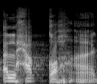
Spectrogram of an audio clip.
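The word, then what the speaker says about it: الحاقة: Macam mana cara bacanya? Alhaqqah. Ha tak boleh baca al-haqah. Sabdu tak ada kat situ. Tak boleh. Sabdu kita kena bagi dia tekan sedikit.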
